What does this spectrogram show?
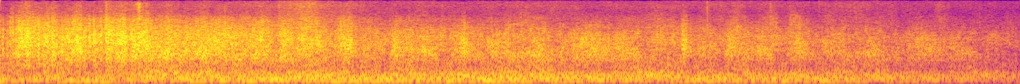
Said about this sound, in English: Bombs!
